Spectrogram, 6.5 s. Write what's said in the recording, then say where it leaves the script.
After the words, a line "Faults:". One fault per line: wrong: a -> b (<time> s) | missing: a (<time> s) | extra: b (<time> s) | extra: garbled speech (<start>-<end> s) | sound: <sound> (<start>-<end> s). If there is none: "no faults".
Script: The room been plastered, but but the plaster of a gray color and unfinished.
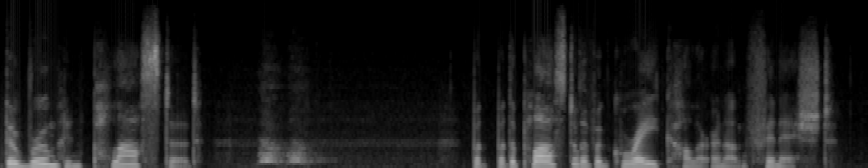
The room been plastered, but but the plaster of a gray color and unfinished.
Faults:
sound: bark (1.8-3.2 s)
